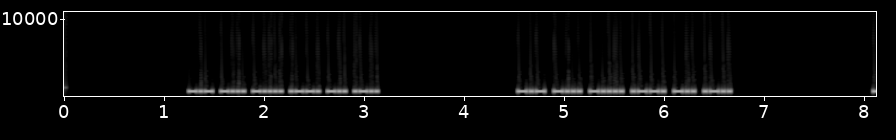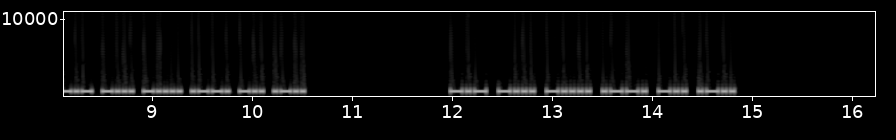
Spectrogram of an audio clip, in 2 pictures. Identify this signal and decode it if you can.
Morse code, heard as a keyed tone, about 36 wpm, 700 Hz. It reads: KB6PDL KB6PDL KB6PDL KB6PDL
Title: Speed Racing - USA Call Signs 30wpm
